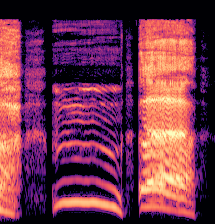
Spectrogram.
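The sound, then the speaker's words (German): A voice imitates the groaning noises of standing up stiffly, as after gardening: three drawn-out, voiced groans, the middle one long and steady before sagging at its end, the last one breathier and falling. “Aber mein Körper braucht jetzt Stöhnen beim Aufstehen.”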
